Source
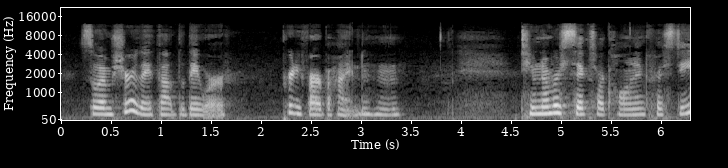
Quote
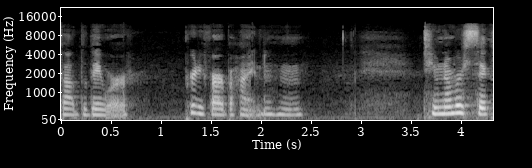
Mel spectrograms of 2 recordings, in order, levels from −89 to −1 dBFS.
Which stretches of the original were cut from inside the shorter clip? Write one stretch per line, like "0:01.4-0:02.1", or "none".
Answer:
none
